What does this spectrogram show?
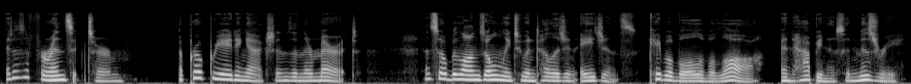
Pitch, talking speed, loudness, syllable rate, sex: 185 Hz, 165 wpm, -17 LUFS, 5.8 syllables/s, female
